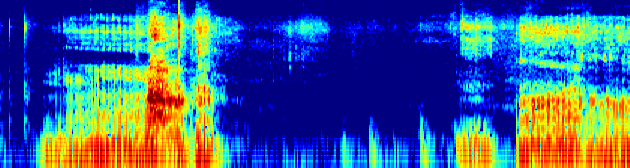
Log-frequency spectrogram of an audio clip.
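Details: A pet Labrador Retriever guarding its ball in play, acting aggressive but friendly: a low rumbling growl that swells into a brief snarl, a quiet gap with soft sounds, then another growl.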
